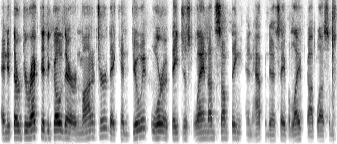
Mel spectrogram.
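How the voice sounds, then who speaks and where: A man's voice: medium pitch, brisk, no room sound, muffled recording. Talkative male live-show host. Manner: explains technical points at length, frequent "yeah". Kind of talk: casual call-in chat.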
